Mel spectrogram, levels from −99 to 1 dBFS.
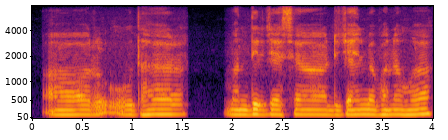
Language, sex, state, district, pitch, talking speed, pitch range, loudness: Hindi, male, Chhattisgarh, Kabirdham, 125 Hz, 120 wpm, 125-130 Hz, -17 LUFS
